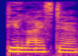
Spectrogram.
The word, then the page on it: die Leiste: German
